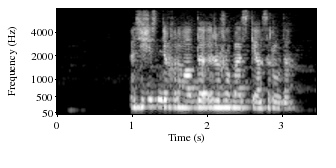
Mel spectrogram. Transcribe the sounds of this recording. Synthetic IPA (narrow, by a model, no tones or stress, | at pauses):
mæt̪iʒe̞sɪnd̪eqʰəɾʁɑlˠt̪əɪɾɪʒo̞bɑɪskʲe̞ɑsəɾəlˠd̪ə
